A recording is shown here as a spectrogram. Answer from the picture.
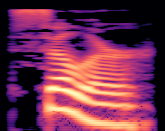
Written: siller

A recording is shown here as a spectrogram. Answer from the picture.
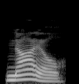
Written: Nyle

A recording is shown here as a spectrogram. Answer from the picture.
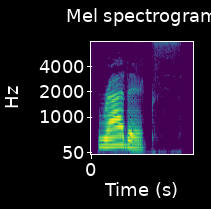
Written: raddix

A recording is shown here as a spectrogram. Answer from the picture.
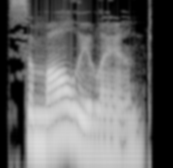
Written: somaliland

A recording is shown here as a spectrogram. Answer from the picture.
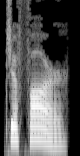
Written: jafar

